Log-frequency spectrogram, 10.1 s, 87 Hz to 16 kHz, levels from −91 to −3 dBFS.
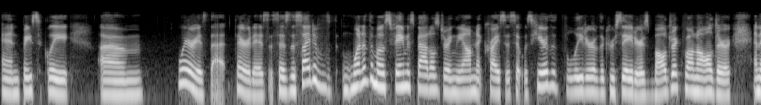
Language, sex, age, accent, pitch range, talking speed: English, female, 30-49, American, 150-190 Hz, 220 wpm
